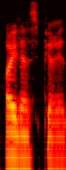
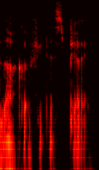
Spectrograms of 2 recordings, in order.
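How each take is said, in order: First: Said in the usual way. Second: Murmured under the breath; whispered aside. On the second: Real, not acted. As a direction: repeat it as a whisper to yourself. Répète le commentaire en chuchotant. (chuchoté pour soi)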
